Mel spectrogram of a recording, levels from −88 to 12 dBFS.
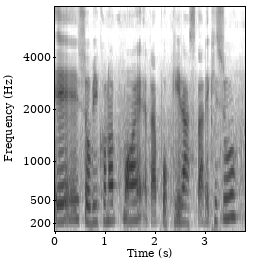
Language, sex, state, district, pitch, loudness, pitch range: Assamese, female, Assam, Sonitpur, 230 Hz, -17 LUFS, 220-240 Hz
